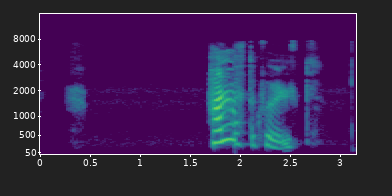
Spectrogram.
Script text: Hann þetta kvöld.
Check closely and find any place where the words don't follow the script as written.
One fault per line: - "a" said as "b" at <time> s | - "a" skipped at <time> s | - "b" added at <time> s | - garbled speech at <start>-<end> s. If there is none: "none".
none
